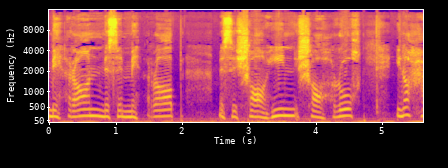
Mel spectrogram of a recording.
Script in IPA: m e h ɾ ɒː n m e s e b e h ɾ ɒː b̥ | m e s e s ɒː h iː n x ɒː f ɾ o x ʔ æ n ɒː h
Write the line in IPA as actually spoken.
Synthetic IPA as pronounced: m e h ɾ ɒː n m e s e m e h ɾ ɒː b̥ | m e s e ʃ ɒː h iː n ʃ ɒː h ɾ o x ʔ i n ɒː h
